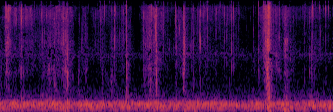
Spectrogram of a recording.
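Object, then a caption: Polymer foam scrub sponge. A palm-sized, round, white textured polymer foam scrub sponge with smiley cut-outs, solid, is squeezed and scratched with long pink nails. It makes a steady gritty, crinkly scratching over a low, dense rumble, with short bright crackles throughout. A sharper squeak stands out near the four-second mark.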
